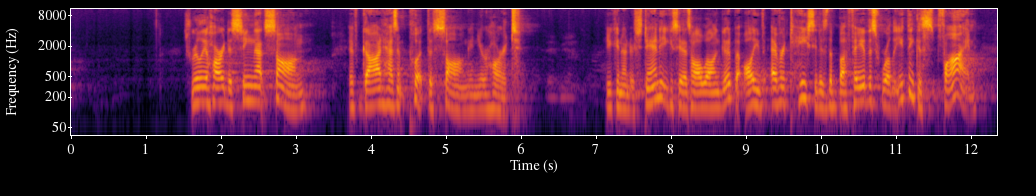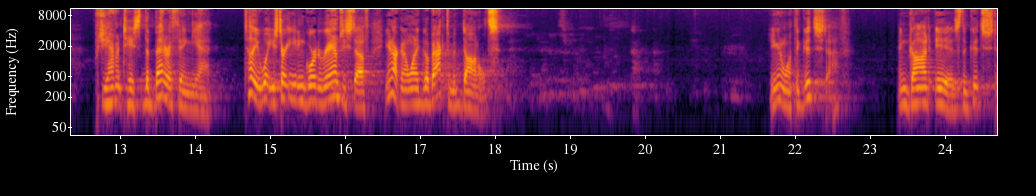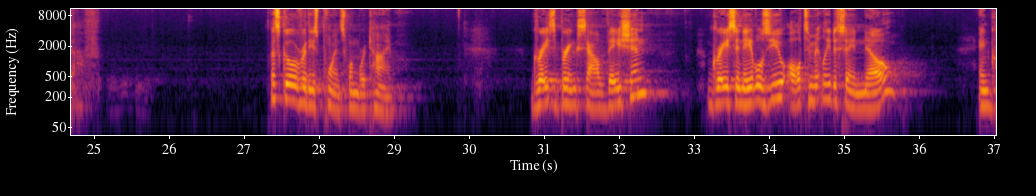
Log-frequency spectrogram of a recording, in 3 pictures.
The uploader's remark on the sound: preach a revival at Fortsonia Baptist Church near Elberton, Georgia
